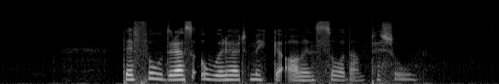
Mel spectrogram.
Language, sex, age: Swedish, female, 21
